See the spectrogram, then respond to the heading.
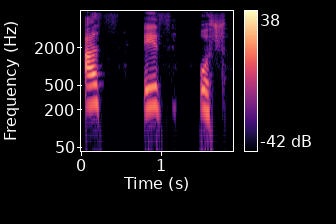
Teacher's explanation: تو ثنایا الیہ یہ اوپری دانت کا سرا، سامنے کے 2 دانتوں کا، اور زبان کی نوک، یہ یہاں پر لگنے سے اس، اس، اس، دیکھیے کر کے، از، از، از، از، از، از، یہ ہو گیا 3 حروف کا مخرج۔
